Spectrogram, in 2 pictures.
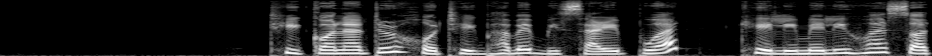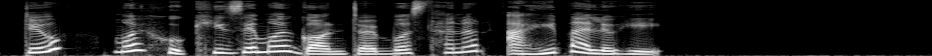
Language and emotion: Assamese, happy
